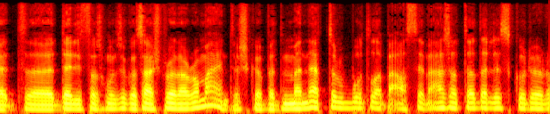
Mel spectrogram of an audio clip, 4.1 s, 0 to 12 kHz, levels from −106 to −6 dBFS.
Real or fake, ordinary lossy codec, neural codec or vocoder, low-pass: fake; MP3, 64 kbps; codec, 24 kHz, 0.5 kbps, DualCodec; 10.8 kHz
